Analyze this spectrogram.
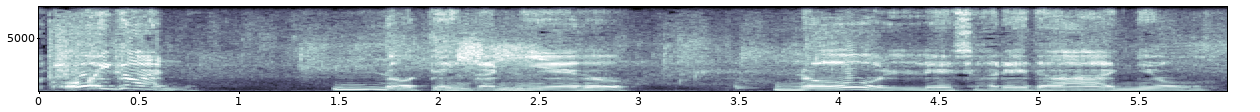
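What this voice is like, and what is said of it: Eerie ghostly voice. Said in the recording (Spanish): “voz de ultratumba”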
